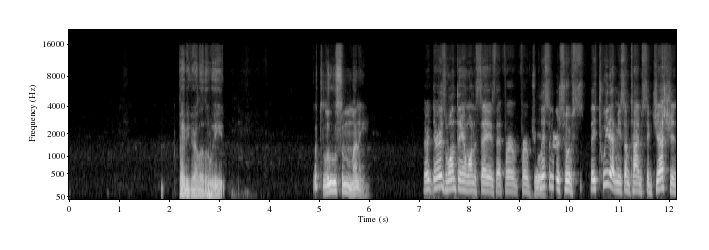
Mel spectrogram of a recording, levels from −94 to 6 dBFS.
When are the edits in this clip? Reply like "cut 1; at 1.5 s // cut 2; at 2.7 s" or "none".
none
